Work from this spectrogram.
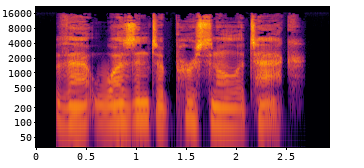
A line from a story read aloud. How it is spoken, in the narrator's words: Aurelio said slowly, evenly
